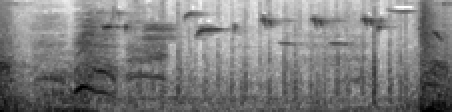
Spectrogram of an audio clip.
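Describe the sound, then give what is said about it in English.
A sparrow chirps in a quick run of short, high tweets, clear, with a soft rustle underneath and a dull thump right at the end. “Oh, fucking sparrow, the lamest of all birds.”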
